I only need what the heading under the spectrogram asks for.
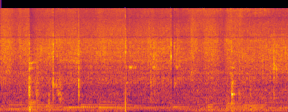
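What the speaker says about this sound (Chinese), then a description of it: "先给它爆炒一下。" Fish maw and chicken gizzards stir-fried over high heat with chili bean paste and red oil, a loud steady sizzle broken by sharp spatula clacks against the wok every second or so, close up with no talking.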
